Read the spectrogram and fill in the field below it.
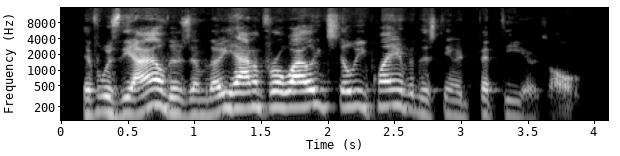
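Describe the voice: A man speaks at a very fast pace with lively intonation and a fairly high pitch. His tone is slightly mellow.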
